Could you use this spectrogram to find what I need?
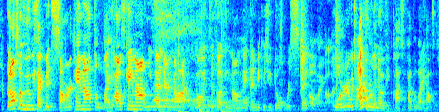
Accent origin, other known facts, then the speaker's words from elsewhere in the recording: the South, United States; accent: Southern; as a Southerner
